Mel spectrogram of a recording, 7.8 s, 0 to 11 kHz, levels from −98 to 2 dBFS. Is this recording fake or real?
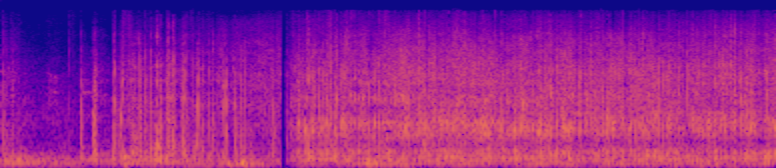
fake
